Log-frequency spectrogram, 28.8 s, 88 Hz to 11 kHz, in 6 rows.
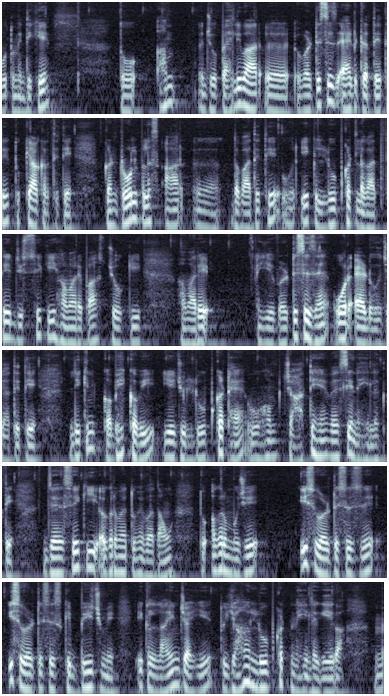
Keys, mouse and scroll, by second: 0.0 n, 1.1-5.4 middle drag, 5.8 ctrl+r, 12.2 middle click, 12.7-13.3 scroll up 2, 13.3-23.0 middle drag, 23.0 click, 24.1 click, 24.7-28.8 middle drag.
